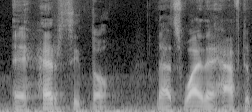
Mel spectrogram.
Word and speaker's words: ejército: It's pronounced ejército. That's why they have to put the accent mark over the E, because that's not the natural stress location for a word that ends in an O.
